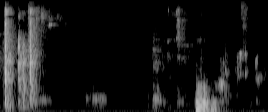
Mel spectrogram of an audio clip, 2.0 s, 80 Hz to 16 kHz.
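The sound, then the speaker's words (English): A twenty-sided die (d20) clatters and tumbles across a hard tabletop, a rapid burst of clicks, then a few scattered taps as it settles, with a brief voice sound near the end; the game master rolls it for a player's dexterity check during a tabletop role-playing game. “Just do a d20. Okay, sure. I'll roll for you as the DM.”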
